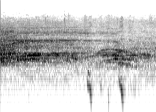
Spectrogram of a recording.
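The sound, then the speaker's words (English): A dense, loud crowd roars and cheers continuously, a wash of many voices shouting at once, with a few deeper individual whoops and yells breaking through near the end. “They ain't shouted yet. They're going to shout now.”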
